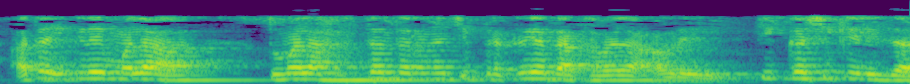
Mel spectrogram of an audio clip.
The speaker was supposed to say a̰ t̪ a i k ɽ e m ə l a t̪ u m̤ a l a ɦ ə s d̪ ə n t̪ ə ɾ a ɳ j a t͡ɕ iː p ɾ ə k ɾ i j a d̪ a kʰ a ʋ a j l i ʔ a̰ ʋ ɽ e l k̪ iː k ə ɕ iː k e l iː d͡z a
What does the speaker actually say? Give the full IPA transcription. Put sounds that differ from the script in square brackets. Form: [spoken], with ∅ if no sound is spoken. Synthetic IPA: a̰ t̪ a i k ɽ e m ə l a t̪ u m̤ a l a ɦ ə s [t̪] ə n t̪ ə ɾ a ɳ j a t͡ɕ iː p ɾ ə k ɾ i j a d̪ a kʰ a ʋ a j l [a] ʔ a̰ ʋ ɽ e l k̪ iː k ə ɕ iː k e l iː d͡z a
